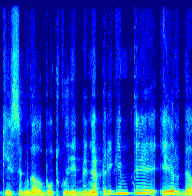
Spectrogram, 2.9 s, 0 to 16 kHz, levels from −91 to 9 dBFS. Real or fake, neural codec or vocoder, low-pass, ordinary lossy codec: real; none; 14.4 kHz; Opus, 16 kbps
